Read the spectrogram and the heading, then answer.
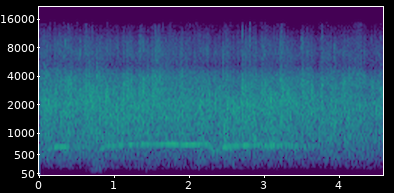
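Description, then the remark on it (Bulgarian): Sustained audience applause, a dense steady wash of many hands clapping at even loudness throughout, with a faint high tone gliding underneath. “О, ръкопляски първо, но нека да ти кажа и втората част.”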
